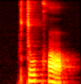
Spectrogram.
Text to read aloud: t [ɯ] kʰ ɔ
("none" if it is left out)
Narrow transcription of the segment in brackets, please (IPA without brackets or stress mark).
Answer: u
